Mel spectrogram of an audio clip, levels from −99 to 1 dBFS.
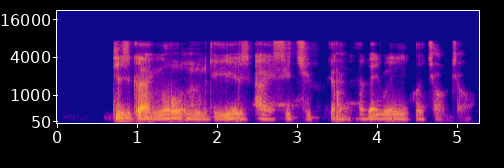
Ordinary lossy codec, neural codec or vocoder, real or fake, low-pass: none; codec, 32 kHz, 1.9 kbps, SNAC; fake; 7.2 kHz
